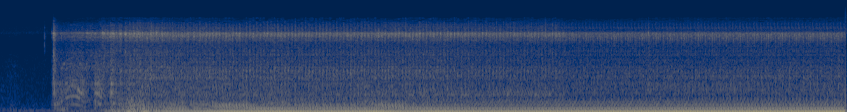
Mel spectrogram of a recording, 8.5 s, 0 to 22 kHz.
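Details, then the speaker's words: BMW 318d E91 with 2.0 N47 diesel, just after an oil and filter change with about 6 L of 5W30: starter whirr, then the engine catches and settles into a steady, even low idle, a normal start-up noise. "hear the noise that was normal at start-up"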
